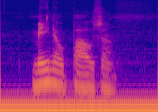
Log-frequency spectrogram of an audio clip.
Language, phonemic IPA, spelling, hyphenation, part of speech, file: Dutch, /ˈmeː.noːˌpɑu̯.zə/, menopauze, me‧no‧pau‧ze, noun, Nl-menopauze.ogg
- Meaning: menopause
